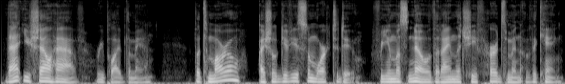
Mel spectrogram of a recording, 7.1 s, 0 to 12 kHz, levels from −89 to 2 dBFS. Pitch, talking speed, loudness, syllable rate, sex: 110 Hz, 265 wpm, -21 LUFS, 5.6 syllables/s, male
